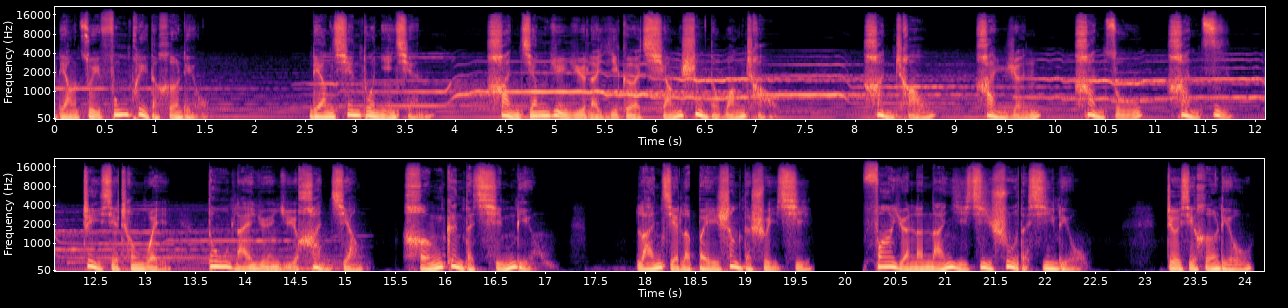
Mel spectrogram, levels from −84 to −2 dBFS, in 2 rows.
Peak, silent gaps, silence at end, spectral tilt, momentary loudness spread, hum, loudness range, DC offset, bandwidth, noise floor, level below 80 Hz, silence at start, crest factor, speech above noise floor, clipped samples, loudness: -4 dBFS; 19.71-20.17 s; 0.1 s; -4.5 dB/octave; 11 LU; none; 3 LU; under 0.1%; 18.5 kHz; -59 dBFS; -30 dBFS; 0 s; 12 dB; 44 dB; under 0.1%; -16 LUFS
